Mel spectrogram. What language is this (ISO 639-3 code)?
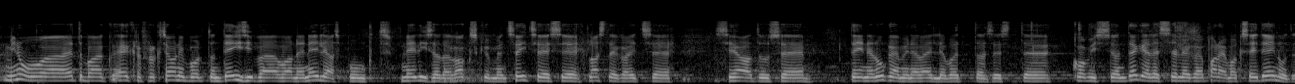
est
